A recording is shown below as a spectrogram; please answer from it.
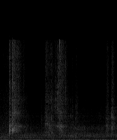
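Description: A few faint light clicks and rustles of trading cards being handled and gathered up.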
